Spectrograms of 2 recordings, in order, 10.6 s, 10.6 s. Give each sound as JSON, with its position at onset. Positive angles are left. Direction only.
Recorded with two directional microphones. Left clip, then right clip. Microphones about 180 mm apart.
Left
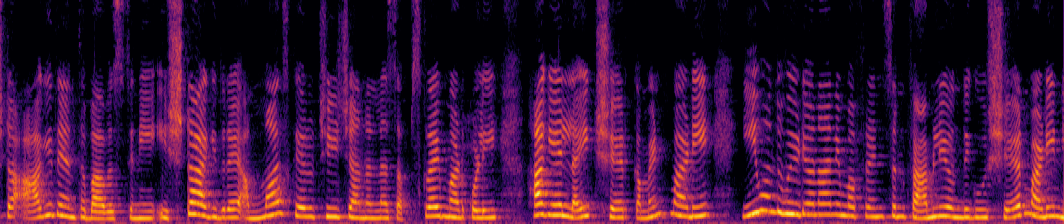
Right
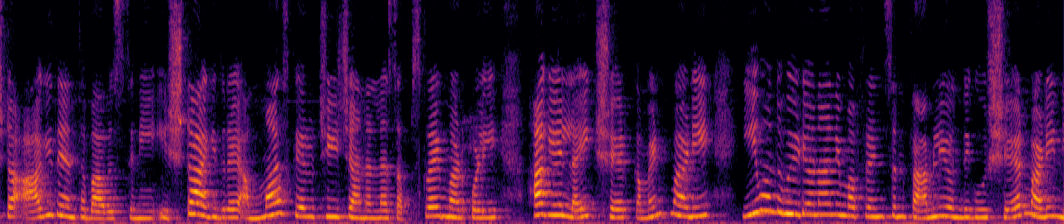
{"t": 0.0, "sound": "a woman's voice", "side_deg": 25}
{"t": 4.3, "sound": "a woman's voice", "side_deg": 30}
